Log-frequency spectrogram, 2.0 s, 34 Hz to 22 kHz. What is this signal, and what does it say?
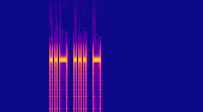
Morse code, heard as a keyed tone, about 50 wpm, 700 Hz. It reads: UST
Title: Top Three Letter Combinations in Words 50wpm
